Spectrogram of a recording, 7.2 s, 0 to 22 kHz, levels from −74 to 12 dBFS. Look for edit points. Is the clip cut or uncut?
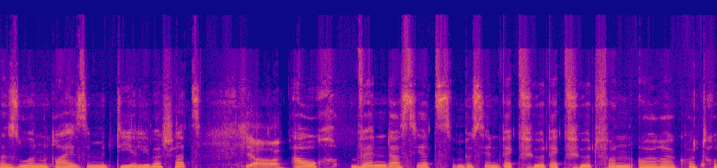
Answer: cut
